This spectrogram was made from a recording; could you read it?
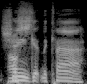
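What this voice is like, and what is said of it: Put-on Boston accent. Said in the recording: “You could do that for any accent, like a Boston accent.”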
